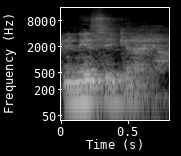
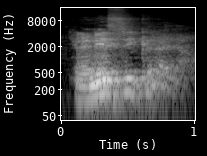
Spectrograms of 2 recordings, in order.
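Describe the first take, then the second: First: Said in the usual way. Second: Pleading repeat. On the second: Shown as a demonstration. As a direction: plead the question again. (கெஞ்சும் மறுகேள்வி)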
